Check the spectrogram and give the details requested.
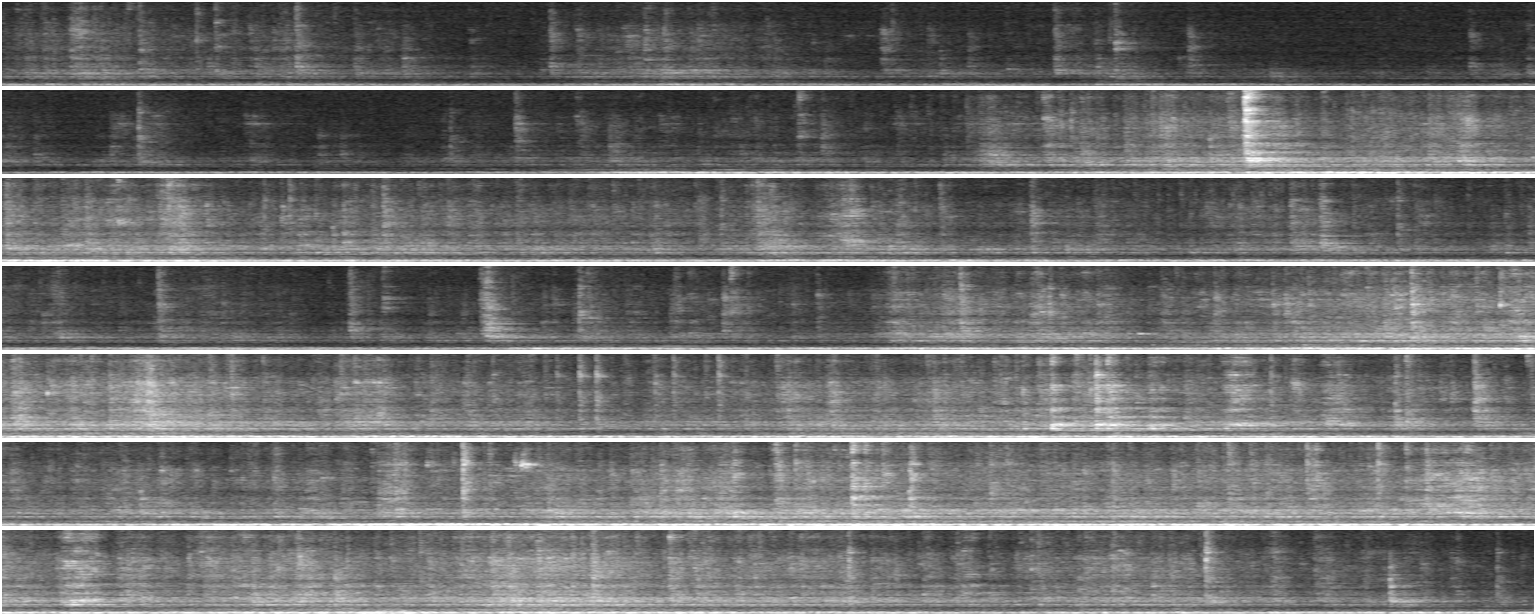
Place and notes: Lithuania, Vilnius, metallic ring-fence
metallic fence with contact microphones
